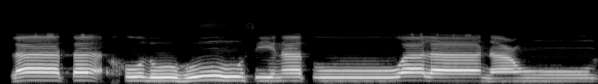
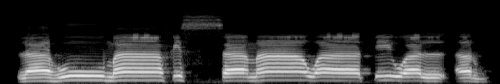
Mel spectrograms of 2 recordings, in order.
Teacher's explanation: Jadi harus dipanjangkan hu-nya. Kalau nggak dipanjangkan jadi nggak jelas itu enggak ada hu atau enggak. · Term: hak domir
